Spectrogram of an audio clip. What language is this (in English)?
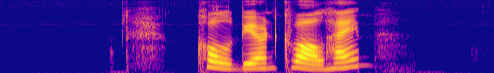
Norwegian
